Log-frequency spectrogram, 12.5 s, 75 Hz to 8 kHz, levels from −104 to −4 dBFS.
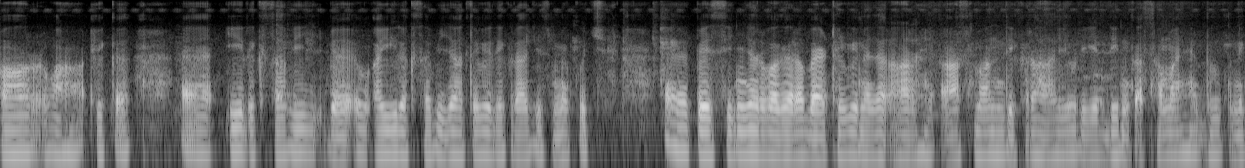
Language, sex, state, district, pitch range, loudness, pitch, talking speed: Hindi, male, Chhattisgarh, Rajnandgaon, 100-105 Hz, -33 LUFS, 100 Hz, 175 wpm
